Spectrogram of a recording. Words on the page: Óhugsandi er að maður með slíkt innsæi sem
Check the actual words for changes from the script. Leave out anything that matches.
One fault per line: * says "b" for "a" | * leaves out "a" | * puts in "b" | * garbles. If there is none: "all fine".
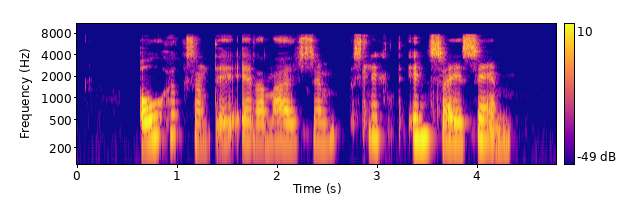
all fine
